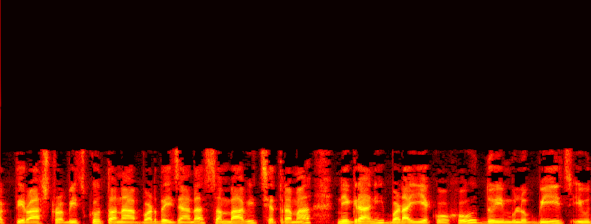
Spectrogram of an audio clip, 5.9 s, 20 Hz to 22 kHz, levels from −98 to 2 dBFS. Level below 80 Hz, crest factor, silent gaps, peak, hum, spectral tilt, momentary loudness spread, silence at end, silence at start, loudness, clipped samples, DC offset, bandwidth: -70 dBFS; 20 dB; none; -6 dBFS; none; -5 dB/octave; 5 LU; 0 s; 0 s; -26 LUFS; under 0.1%; under 0.1%; 7.8 kHz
